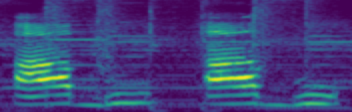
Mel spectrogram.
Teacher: А звук б теж приголосний бо повітря зустрічає перешкоду у вигляді губ теж твердий при звуковому аналізі позначаємо однією ризкою тільки він [музика] дзвінкий малята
